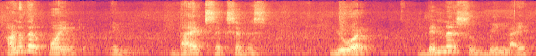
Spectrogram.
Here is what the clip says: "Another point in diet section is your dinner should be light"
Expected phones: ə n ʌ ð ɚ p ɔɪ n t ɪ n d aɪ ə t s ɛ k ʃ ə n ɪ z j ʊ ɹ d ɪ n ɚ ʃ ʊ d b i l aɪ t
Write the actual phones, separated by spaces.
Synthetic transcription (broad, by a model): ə n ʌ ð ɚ p ɔɪ n t ɪ n d aɪ ə t s ɛ k ʃ ə n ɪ s j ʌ ɹ d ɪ n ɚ ʃ ʊ d b i l aɪ t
